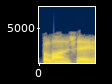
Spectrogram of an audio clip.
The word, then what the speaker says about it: Belanger: But when I'm in Canada or France, I do pronounce it Belanger because it's certainly a French name. But yes. I can usually tell where someone's from when they hit the French pronunciation.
